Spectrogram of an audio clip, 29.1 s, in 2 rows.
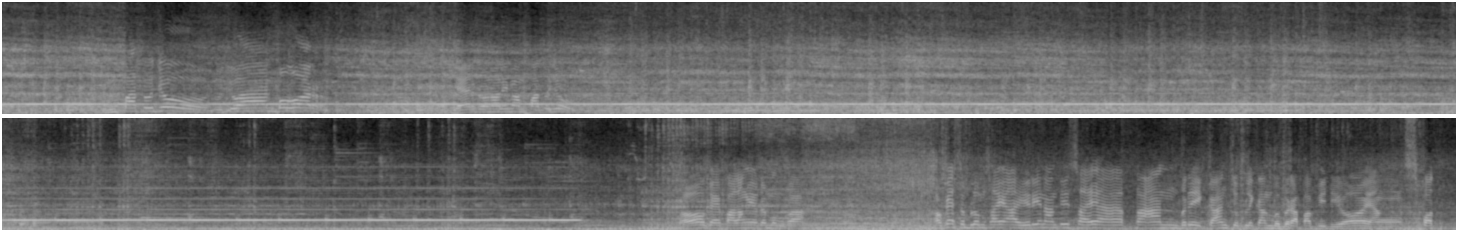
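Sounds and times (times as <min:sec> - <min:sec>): level crossing alarm tone: 0:00.0 - 0:20.4
train rolling past: 0:00.0 - 0:29.0.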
